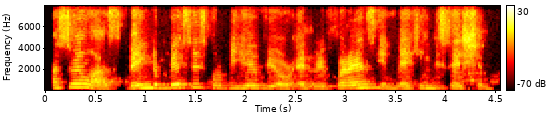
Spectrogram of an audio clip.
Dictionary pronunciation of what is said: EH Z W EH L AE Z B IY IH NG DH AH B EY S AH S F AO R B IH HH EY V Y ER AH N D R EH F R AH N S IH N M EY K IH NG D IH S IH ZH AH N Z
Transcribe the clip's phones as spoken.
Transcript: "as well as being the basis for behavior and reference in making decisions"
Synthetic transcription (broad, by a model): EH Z W EH L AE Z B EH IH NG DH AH B EY S AH S F AO R B IH HH EY V Y ER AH N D R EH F R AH N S IH N M EY K IH NG D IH S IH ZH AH N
